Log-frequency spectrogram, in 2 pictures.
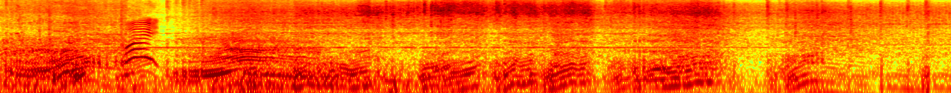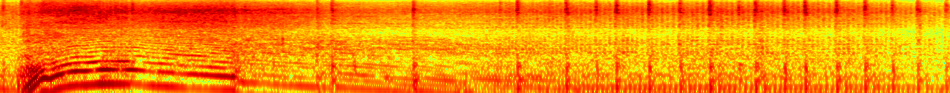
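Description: A KTM trail motocross bike with a special engine revs on an off-road trail, idling low then climbing into loud rising and falling throttle blips, with voices talking over it.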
